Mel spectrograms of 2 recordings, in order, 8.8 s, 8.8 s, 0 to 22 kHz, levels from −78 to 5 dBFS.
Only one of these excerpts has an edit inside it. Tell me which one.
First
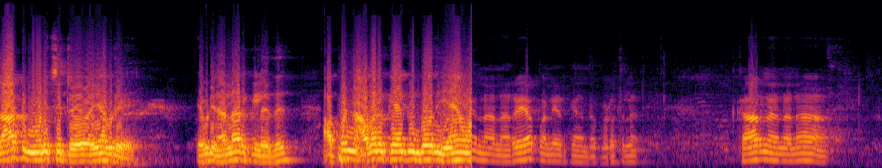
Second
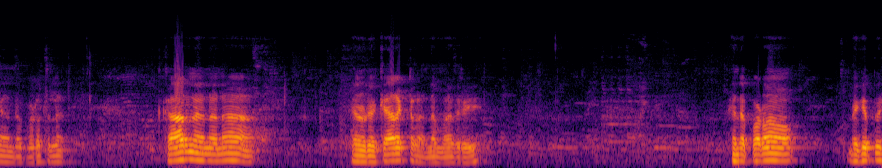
first; 1 cut; at 4.7 s

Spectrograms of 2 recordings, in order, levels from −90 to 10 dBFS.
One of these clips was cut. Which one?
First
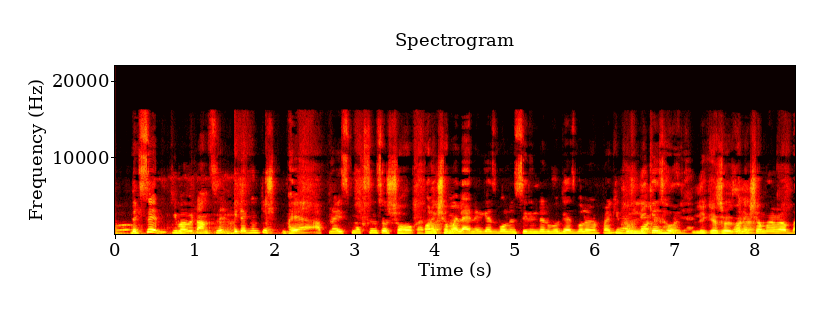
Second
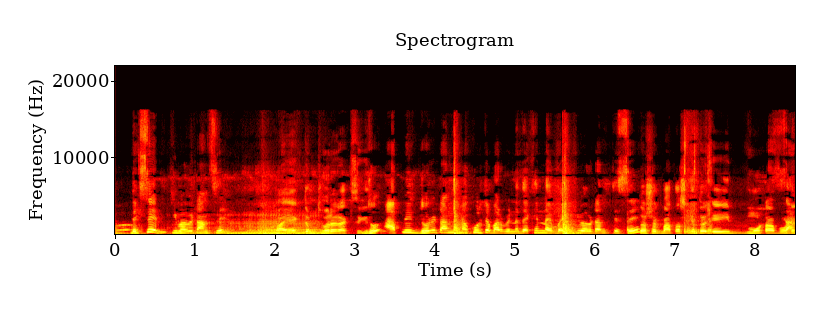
first; 2 cuts; at 1.4 s, 3.8 s

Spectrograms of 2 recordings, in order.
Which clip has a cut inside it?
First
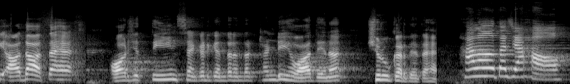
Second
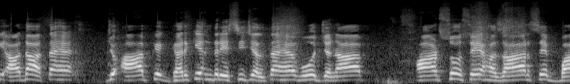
first; 2 cuts; at 0.9 s, 4.5 s

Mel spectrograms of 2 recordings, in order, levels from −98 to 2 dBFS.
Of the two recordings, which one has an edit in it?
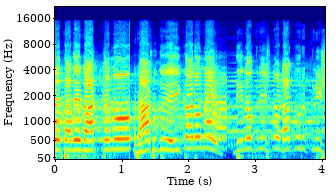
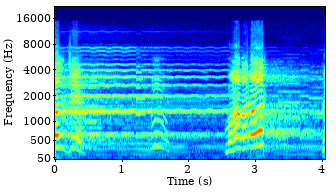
first; 2 cuts; at 1.4 s, 2.6 s

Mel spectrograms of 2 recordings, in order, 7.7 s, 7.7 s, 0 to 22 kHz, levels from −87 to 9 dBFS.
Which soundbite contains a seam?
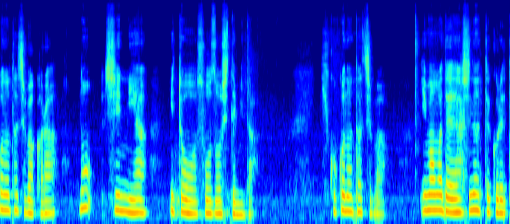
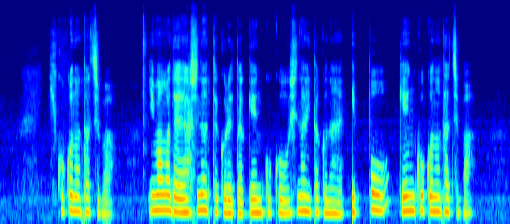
second; 1 cut; at 5.3 s

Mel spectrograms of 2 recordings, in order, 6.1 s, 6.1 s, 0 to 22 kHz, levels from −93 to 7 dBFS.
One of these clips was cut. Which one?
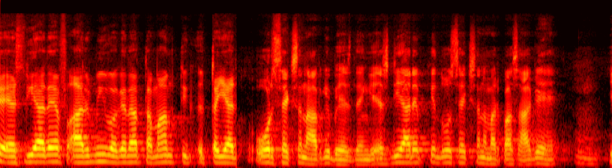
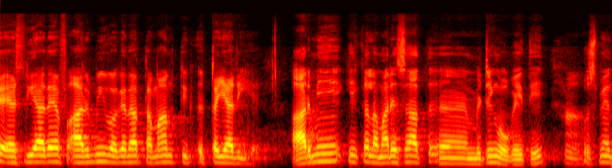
first; 1 cut; at 2.5 s

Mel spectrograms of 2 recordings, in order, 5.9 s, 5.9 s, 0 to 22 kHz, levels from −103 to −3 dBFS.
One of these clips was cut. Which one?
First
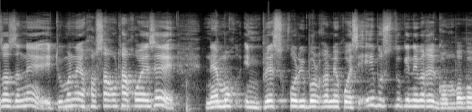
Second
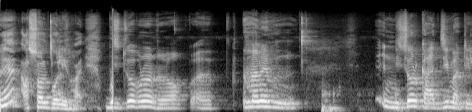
second; 1 cut; at 1.4 s

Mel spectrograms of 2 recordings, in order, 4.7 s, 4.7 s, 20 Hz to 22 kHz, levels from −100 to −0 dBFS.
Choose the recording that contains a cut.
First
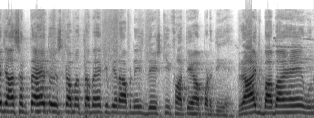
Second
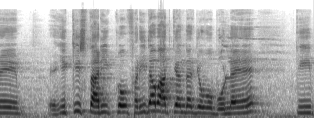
first; 1 cut; at 3.5 s

